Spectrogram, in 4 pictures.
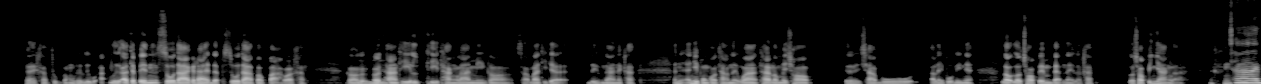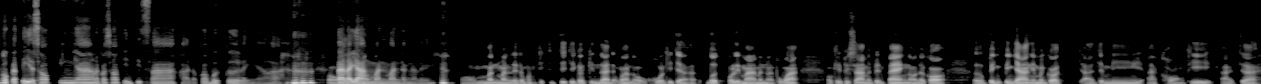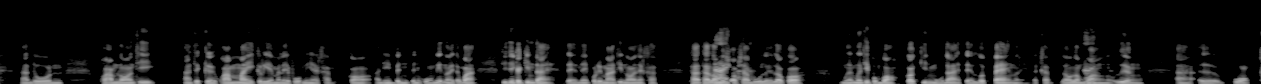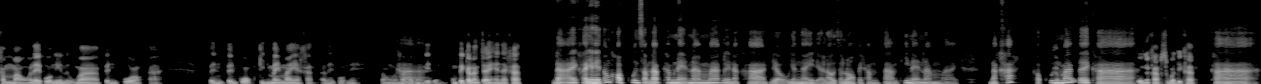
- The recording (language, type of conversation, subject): Thai, advice, อยากเริ่มปรับอาหาร แต่ไม่รู้ควรเริ่มอย่างไรดี?
- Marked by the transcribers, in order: chuckle; laugh; chuckle; unintelligible speech; unintelligible speech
